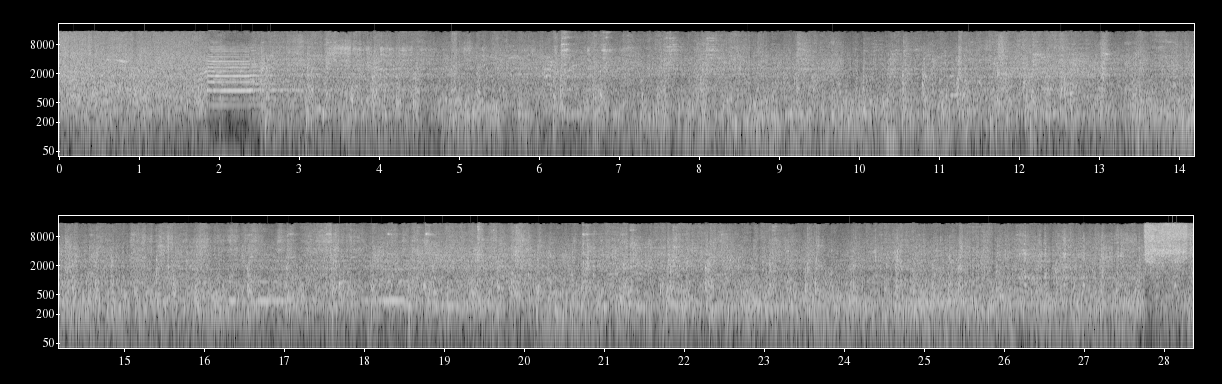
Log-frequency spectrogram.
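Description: Passenger train running, its wheels clattering steadily over the rails, with a short horn blast about two seconds in.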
